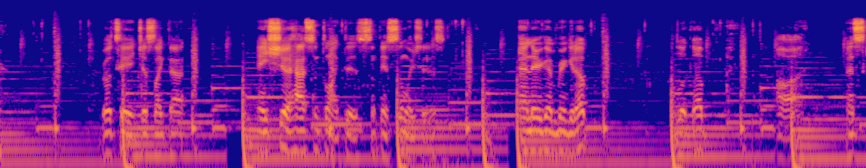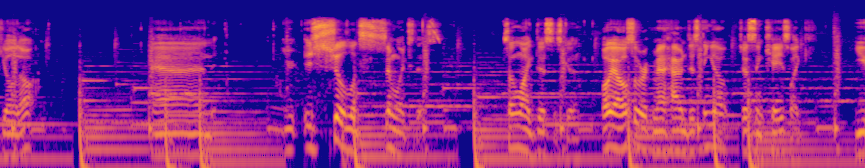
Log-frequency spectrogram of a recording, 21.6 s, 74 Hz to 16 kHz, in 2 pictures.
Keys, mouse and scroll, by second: 0.0 r, 0.5 g, 1.2-1.8 scroll down 2, 1.4-1.7 middle drag, 2.1-4.1 middle drag, 4.1-5.8 typing, 4.5 scroll up 1, 6.7-7.2 middle drag, 7.2-10.0 typing, 8.0 scroll up 2, 9.6 scroll down 2, 11.2 scroll down 4, 11.4-12.7 middle drag, 12.7 scroll up 4, 13.0-14.2 middle drag, 14.2 scroll down 2, 15.3 click, 16.3 b, 17.6 g.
